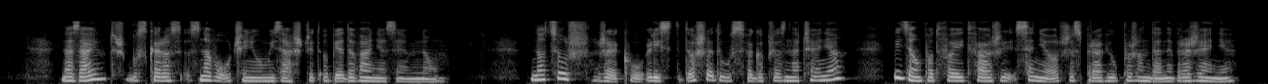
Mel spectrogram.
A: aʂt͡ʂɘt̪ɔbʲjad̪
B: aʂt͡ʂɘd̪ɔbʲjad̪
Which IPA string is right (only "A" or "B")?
A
